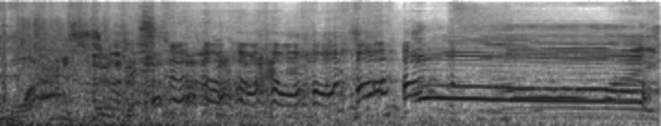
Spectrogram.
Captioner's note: group laughs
